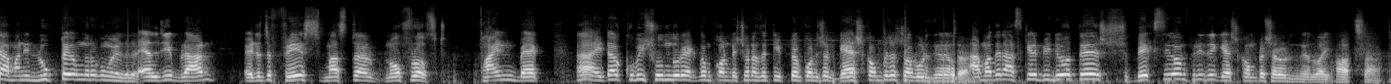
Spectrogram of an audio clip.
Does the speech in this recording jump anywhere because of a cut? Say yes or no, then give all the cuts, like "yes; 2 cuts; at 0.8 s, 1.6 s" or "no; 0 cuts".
yes; 2 cuts; at 1.4 s, 9.5 s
